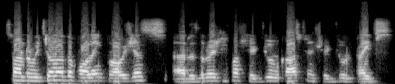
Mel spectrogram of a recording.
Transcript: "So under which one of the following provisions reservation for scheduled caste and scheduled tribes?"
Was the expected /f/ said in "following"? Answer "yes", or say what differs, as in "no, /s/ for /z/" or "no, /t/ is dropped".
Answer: yes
